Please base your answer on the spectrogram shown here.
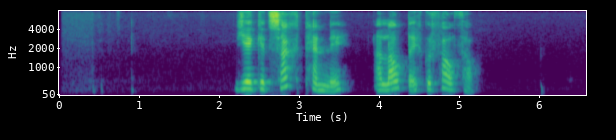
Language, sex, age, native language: Icelandic, female, 50-59, Icelandic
